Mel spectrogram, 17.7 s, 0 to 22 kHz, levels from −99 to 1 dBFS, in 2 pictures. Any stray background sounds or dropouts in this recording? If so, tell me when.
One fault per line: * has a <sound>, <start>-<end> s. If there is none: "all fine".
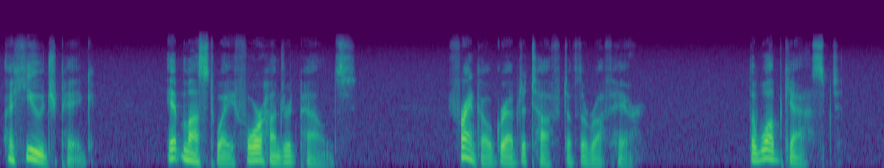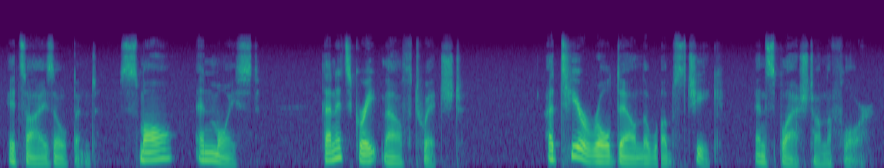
* has a dropout, 15.4-15.5 s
